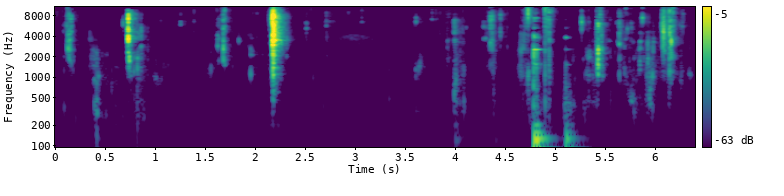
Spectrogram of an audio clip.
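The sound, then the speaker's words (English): Wet, crunchy chewing of chicken wings: scattered sharp bites and crackles, a louder burst of smacking and crunching near the end, then softer squishy chews. No one speaks. “Wings have that center meat between the bones. And I always try to push that out with my finger a little bit.”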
